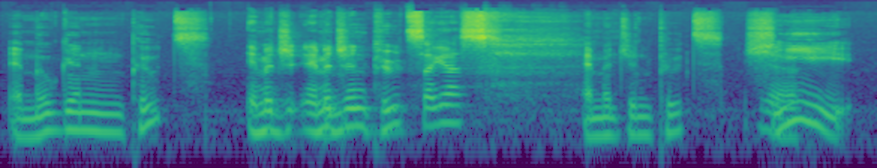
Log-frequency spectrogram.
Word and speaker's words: Imogen Poots: getting confused speaking of which how do you pronounce her name emogen poots image imogen poots i guess emojin poots she she is very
